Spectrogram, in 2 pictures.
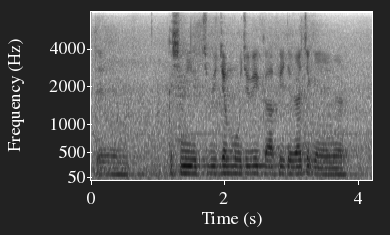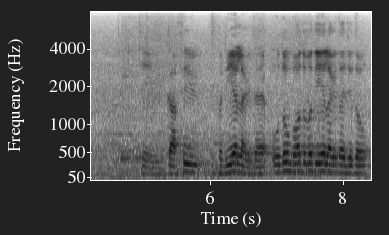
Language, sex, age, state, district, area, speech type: Punjabi, male, 30-45, Punjab, Bathinda, rural, spontaneous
